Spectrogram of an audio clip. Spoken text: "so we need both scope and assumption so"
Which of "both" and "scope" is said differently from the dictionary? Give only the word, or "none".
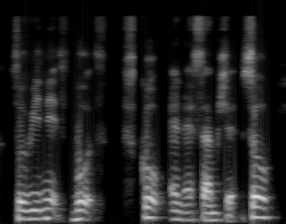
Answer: both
